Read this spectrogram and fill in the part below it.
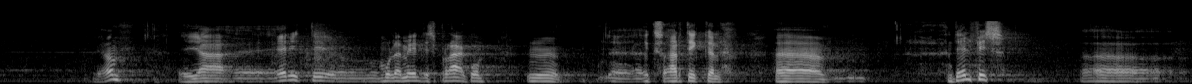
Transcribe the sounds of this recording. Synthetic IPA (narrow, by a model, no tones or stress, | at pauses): jɑ | jɑ | eɾit̪ːimulːeme̞ːld̪isprɑeku | yksɑrt̪ikːel | d̪̥elfis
